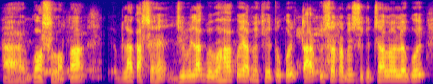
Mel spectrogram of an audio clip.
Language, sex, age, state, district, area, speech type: Assamese, male, 60+, Assam, Majuli, urban, spontaneous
